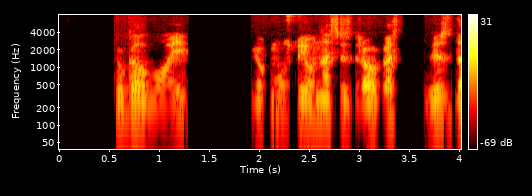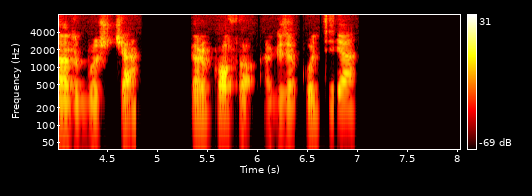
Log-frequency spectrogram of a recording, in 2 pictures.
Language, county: Lithuanian, Alytus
